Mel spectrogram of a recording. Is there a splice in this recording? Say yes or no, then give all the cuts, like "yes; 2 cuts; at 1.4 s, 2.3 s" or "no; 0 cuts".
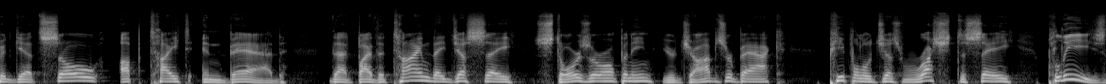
no; 0 cuts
